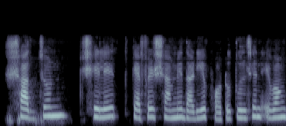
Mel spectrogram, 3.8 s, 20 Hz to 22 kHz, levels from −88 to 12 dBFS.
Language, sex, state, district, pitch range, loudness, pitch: Bengali, female, West Bengal, Kolkata, 210-245 Hz, -24 LUFS, 230 Hz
